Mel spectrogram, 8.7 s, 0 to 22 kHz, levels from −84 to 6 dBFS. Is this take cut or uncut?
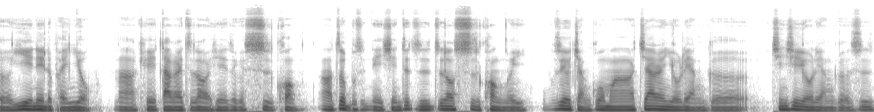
cut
